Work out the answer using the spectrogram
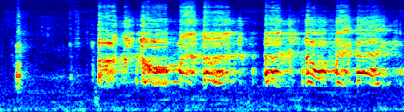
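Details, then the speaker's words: Toy Silver Dalek voice box after motor cleaning, bearing oiling, reassembly and fresh batteries: short bursts of clear robotic voice at steady speed, no dragging or warble; normal voice playback. "OK, so we'll put the batteries in. He's getting proper excited. Yeah. Yeah, that sounds good."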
